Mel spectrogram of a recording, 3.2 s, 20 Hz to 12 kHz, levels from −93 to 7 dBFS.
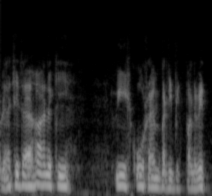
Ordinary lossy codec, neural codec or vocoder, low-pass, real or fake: AAC, 64 kbps; none; 7.2 kHz; real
